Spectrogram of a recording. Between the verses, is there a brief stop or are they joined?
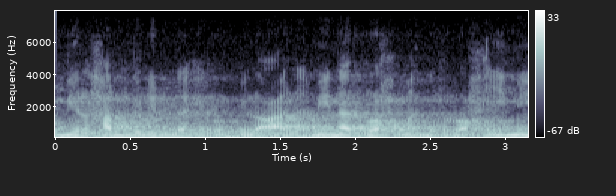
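joined. The verses are joined without a stop. The speaker calls it right.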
